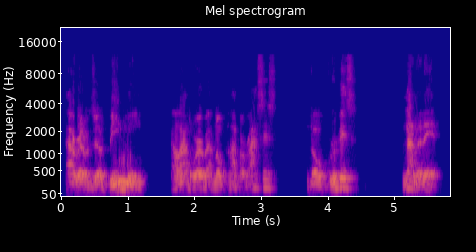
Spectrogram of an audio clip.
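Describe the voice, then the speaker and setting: A man's voice: big pitch swings, normal speed. A man, hosting a casual chat, joking and telling stories. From Atlanta, Georgia. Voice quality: very deep voice. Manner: joking, slips into comic impressions. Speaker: show host.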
